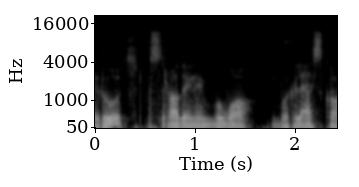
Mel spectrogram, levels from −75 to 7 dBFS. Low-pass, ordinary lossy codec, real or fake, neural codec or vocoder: 10.8 kHz; Opus, 16 kbps; fake; codec, 24 kHz, 0.9 kbps, WavTokenizer, medium speech release version 2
